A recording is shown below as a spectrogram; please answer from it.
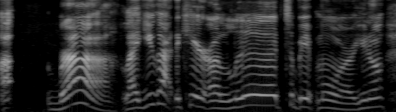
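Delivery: loud, exasperated voice.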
